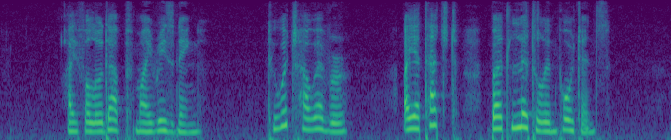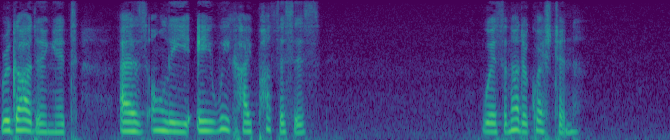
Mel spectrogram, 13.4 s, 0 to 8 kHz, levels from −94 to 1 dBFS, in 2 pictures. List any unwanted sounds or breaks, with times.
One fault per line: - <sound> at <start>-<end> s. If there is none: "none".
none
